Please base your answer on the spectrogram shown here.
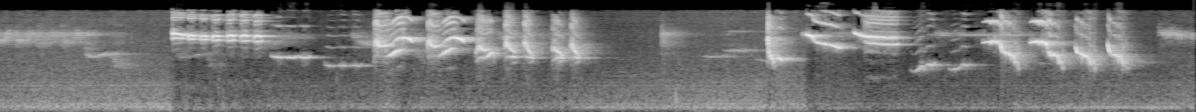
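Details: After a soft opening, a ledekan bursts into loud, high, rapidly modulated phrases of stuttering trills and downward sweeps, pausing twice before resuming with chirpy notes.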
